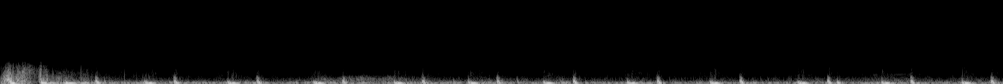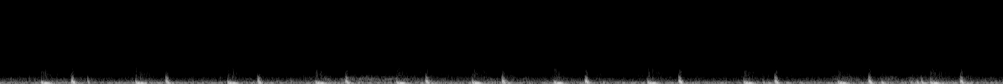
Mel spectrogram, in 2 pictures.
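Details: Adult male heartbeat auscultated with a stethoscope bell: steady low thumping normal heart sounds, regular rhythm about 72 beats a minute.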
